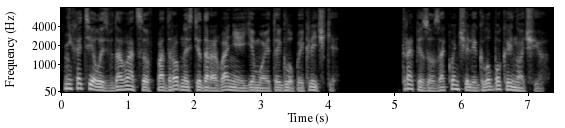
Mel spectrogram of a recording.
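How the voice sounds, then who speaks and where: A man narrating an audiobook in a measured, even way. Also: on the low side, dry recording, clean studio sound.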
